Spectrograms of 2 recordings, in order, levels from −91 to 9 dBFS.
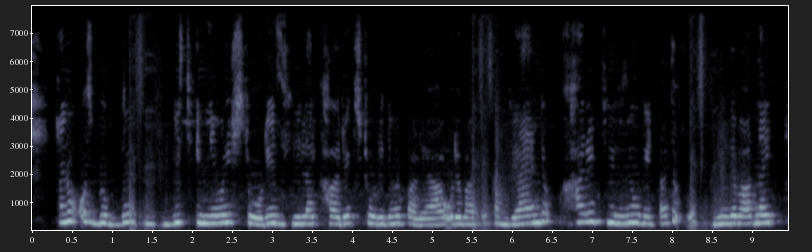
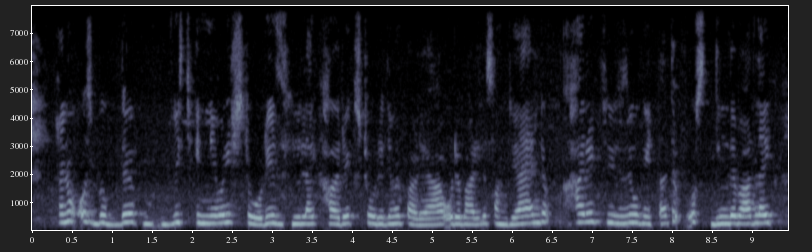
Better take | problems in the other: second | noise reduction (neural separator model SepFormer DNS4)

